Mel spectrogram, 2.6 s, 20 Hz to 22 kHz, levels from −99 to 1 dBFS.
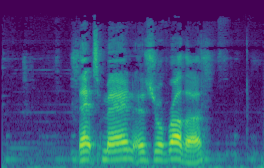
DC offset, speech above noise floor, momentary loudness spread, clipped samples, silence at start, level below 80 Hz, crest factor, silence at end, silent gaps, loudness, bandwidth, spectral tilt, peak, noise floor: under 0.1%; 32 dB; 7 LU; under 0.1%; 0.75 s; -56 dBFS; 18 dB; 0 s; none; -18 LUFS; 14.5 kHz; -3.5 dB/octave; -4 dBFS; -50 dBFS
